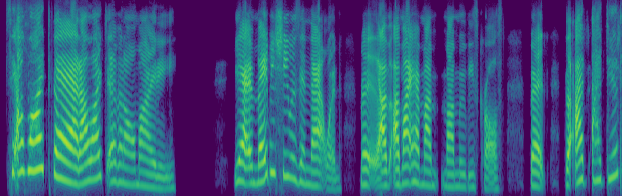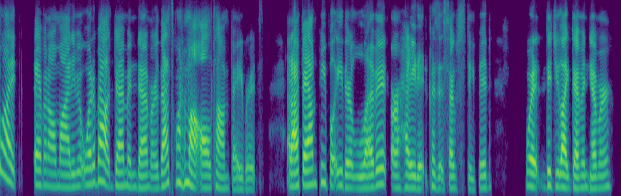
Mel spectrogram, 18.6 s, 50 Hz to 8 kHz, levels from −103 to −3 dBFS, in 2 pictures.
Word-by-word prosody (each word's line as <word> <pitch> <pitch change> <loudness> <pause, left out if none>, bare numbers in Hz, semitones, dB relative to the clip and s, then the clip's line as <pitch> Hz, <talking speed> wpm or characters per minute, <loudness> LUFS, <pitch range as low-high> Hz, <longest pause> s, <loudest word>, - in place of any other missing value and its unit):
See, 415 - -4
I - - +5 0.4
liked 470 - -25
that, 285 -9 +7
I 250 +2 +6
liked 310 +4 0
Evan 265 -2 -3
Almighty. 190 -7 -6 0.9
Yeah, 275 -3 +4
and 245 0 -3
maybe 300 +11 +3
she 365 -3 -4
was 315 -4 -8
in 255 -3 -8
that 210 -1 +1
one, 160 -2 -11 0.3
but 230 -1 -1
I've 215 +1 +5
I 230 - +5
might 250 +2 +4
have 260 -1 0
my 220 -2 -1 0.2
my 195 -2 -4
movies 190 -1 -15
crossed, - - -10 0.4
but - - 0 0.3
but - - +2
I 300 - +5
I 290 0 -4
did 350 +6 -7
like 295 - 0 0.2
Evan 220 -2 -2
Almighty, 195 -1 -3
but 210 +2 -8
what 235 +1 -1
about 265 -7 +1
Dumb 205 -1 -1
and 190 -1 -7
Dumber? 180 -2 -2
That's 215 +8 -1
one 265 -1 -2
of 260 - -5
my 245 - +5
all-time 175 -1 0
favorites, 160 0 -9 0.4
and 200 - +5
I 200 - +8
found 225 +1 +3
people 250 -5 -5
either 190 -4 -3
love 175 +2 -1
it, 235 +1 0
or 180 - -1
hate 180 -1 -2
it, 170 - -4
'cause 200 -4 -8
it's - - -9
so 175 -1 -1
stupid. 175 +3 -9 0.5
What 205 -3 +3
did 215 -1 -2
you 200 - -4
like 190 -3 +5
Dumb 175 -1 +2
and 180 0 -6
Dumber? 180 +3 -2
210 Hz, 210 wpm, -24 LUFS, 180-255 Hz, 0.9 s, I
